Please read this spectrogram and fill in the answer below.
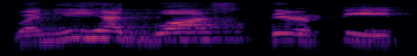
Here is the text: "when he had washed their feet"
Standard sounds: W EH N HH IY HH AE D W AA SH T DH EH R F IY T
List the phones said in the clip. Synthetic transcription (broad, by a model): W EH N HH IY HH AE D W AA S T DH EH R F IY T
